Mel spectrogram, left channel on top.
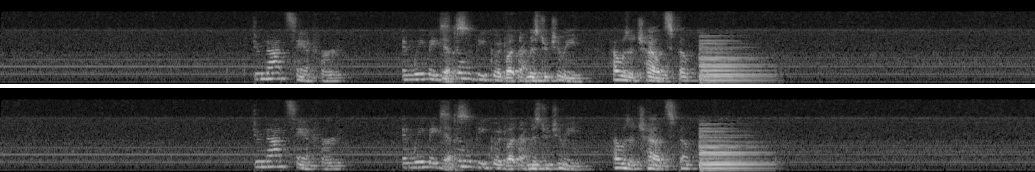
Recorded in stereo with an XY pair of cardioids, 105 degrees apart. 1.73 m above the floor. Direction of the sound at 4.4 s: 60° left.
